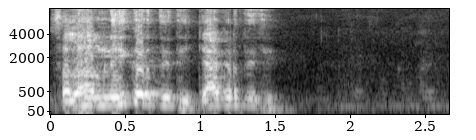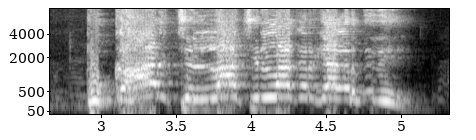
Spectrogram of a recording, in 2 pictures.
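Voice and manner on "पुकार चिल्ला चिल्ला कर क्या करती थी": shouting. Acted. Preacher to congregation, shouting how demons cried out. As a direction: belt it out like crying spirits. Demons crying out before Jesus.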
